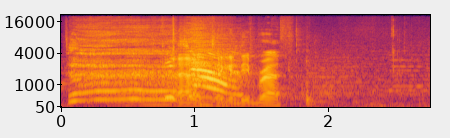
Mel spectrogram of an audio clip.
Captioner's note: gasps for air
